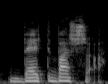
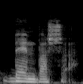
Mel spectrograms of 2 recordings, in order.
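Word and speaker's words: Bentbaša: U pesmi se pominje poznati sarajevski lokalitet Betbaša, a u narodu se ustalio izgovor Bembaša. Koren ove reči bent znači vodena brana.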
